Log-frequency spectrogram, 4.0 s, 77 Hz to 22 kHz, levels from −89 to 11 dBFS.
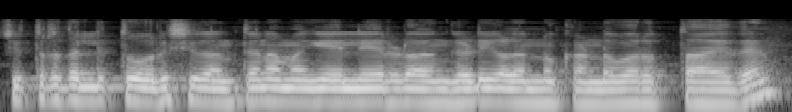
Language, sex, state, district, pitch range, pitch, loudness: Kannada, male, Karnataka, Bidar, 125-140 Hz, 130 Hz, -13 LUFS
